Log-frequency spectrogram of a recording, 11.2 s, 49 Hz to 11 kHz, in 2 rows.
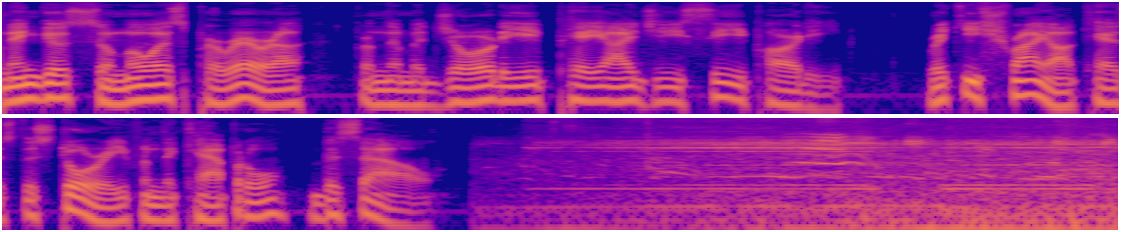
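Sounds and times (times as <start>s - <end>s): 
speech: 0.0s - 7.8s
cars passing the presidential palace in Bissau: 8.0s - 11.1s.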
